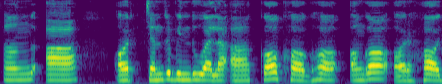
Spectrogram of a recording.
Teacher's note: क ख घ अंग और ह जो स्वर व्यंजन है इनका उच्चारण कंठ से होता है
